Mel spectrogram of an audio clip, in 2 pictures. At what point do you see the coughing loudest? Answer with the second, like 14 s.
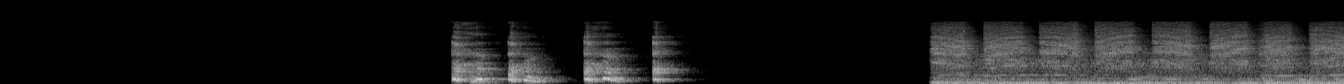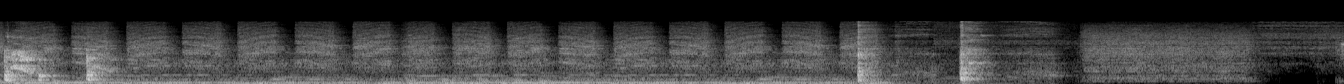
14 s.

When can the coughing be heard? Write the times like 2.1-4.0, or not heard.
4.5-6.7, 13.4-14.6, 22.0-24.0.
